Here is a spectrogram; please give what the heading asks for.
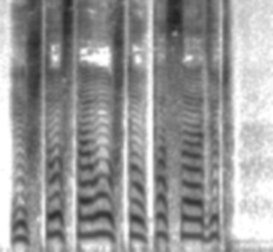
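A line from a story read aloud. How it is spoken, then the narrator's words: Deep bass voice. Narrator (Russian): басил голос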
